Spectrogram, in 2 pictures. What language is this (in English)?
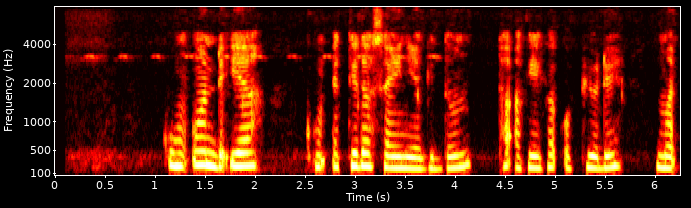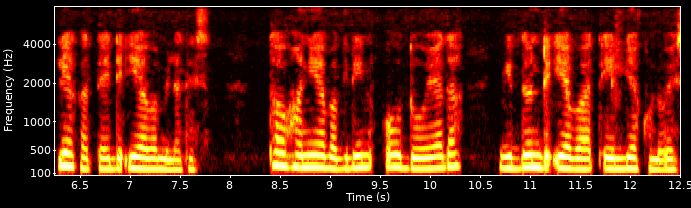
Wolaytta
